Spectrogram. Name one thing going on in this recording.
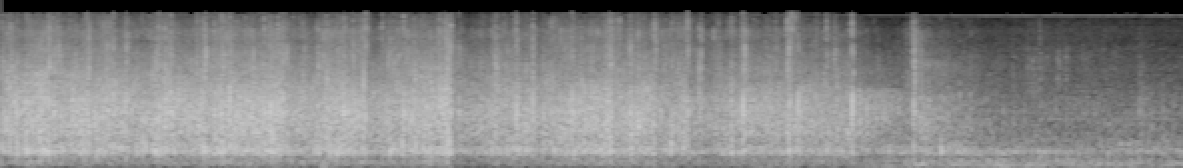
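A large audience applauds loudly, and the clapping fades away.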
